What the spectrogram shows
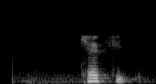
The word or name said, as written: Keffi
